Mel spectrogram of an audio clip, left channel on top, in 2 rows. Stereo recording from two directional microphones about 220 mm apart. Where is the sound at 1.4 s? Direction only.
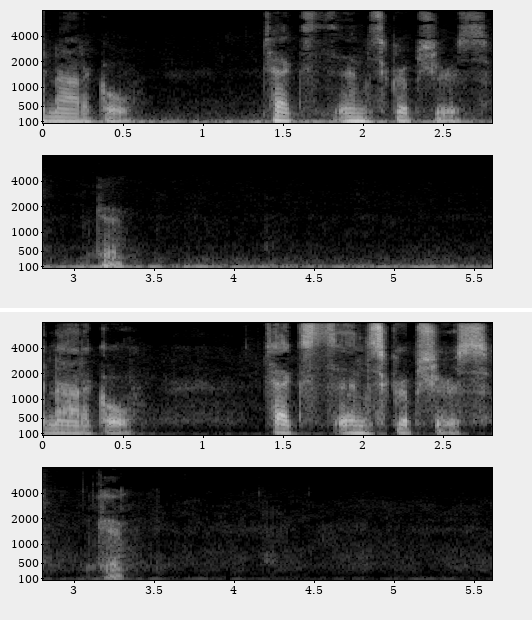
40° right (ahead or behind).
